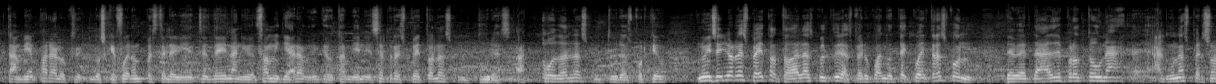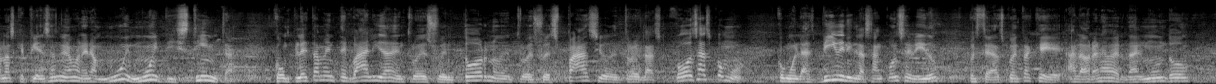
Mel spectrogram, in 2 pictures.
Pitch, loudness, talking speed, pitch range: 140 Hz, -18 LUFS, 220 wpm, 125-160 Hz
